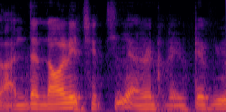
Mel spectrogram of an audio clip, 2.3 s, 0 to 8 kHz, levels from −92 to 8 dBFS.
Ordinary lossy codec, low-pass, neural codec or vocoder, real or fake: none; none; codec, 16 kHz, 1 kbps, FunCodec, trained on Chinese and English, 50 frames a second; fake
